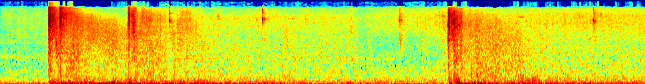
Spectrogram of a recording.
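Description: A tank gun fires in World of Tanks, two heavy booming shots several seconds apart, each a sharp loud blast with a rumbling decay, over steady engine and battle background.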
